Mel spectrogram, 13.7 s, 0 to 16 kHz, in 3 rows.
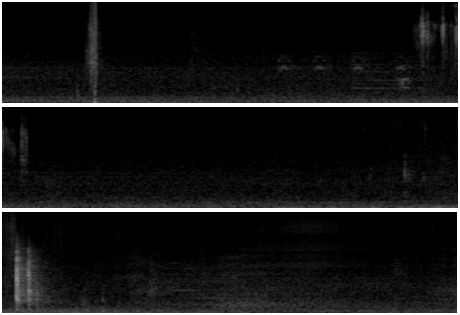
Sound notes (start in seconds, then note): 0.8 gun snaps; 4.1 bullets clinking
